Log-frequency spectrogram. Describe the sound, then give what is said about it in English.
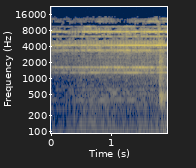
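A telephone bell ringing with a bright, continuous trill that holds throughout and grows slightly louder toward the end. “George puts some music on, and then the phone rings, and it's Annie.”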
